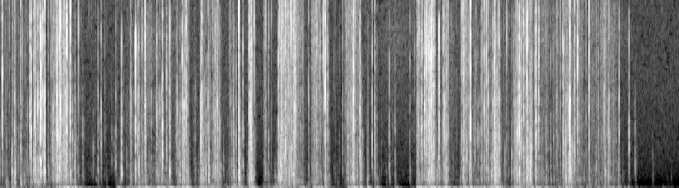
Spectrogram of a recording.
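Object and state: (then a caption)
Plastic air packing pillow. Fingertips tap and scratch across a clear, inflated plastic-film air packing pillow. The result is dense crinkly scratching with soft, low, muffled thumps, coming in bursts with brief pauses before fading out at the end.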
